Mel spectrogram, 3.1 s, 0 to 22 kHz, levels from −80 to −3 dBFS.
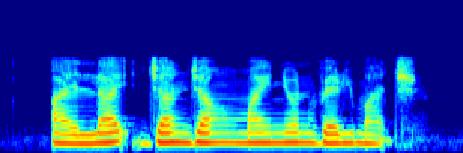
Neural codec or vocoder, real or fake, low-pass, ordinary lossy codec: none; real; 5.4 kHz; none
